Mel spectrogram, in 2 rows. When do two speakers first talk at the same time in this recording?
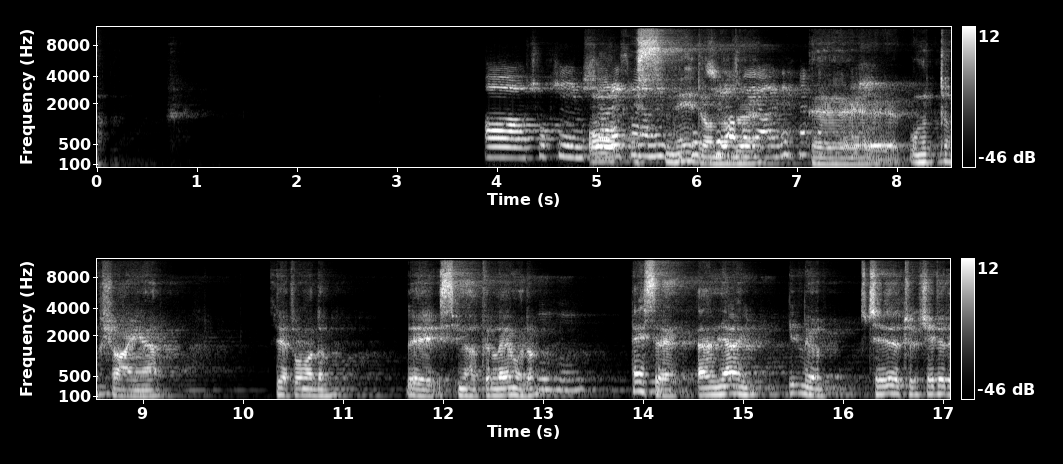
5 s

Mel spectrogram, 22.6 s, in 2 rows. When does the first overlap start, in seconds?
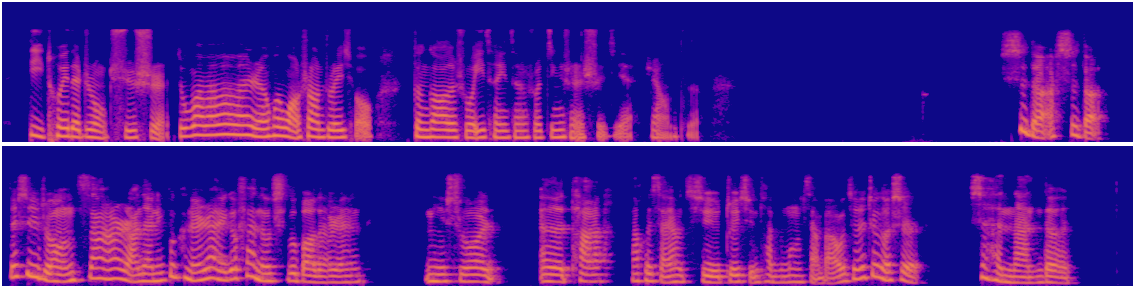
none

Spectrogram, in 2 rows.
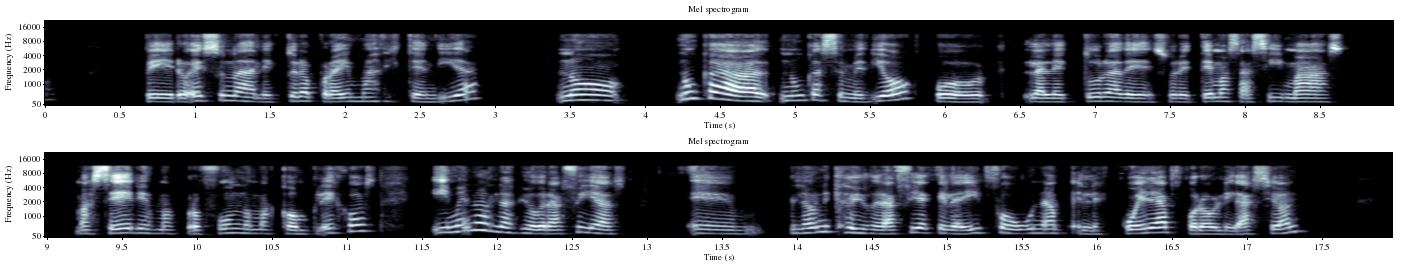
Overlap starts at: none

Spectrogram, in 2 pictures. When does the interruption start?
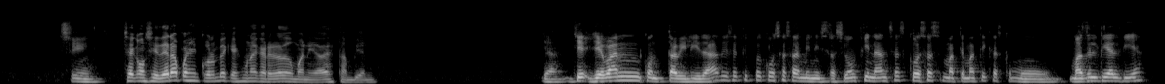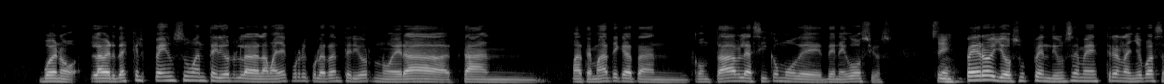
none

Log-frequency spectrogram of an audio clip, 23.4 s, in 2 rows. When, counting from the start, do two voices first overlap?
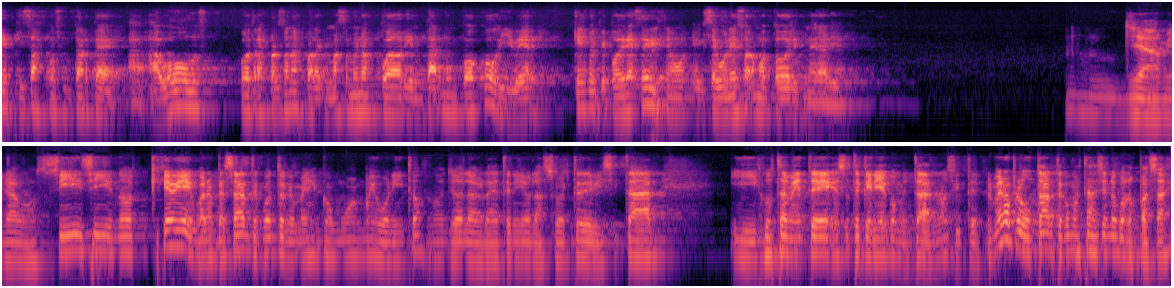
none

